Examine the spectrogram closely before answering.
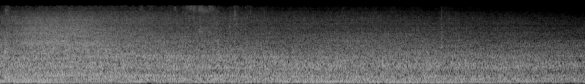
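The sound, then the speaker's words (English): A car drives off with a steady wash of engine and road noise that holds loud and broad and eases off only slightly toward the end. “He gets in, and they drive off suddenly.”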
